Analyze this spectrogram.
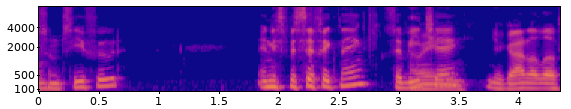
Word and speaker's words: ceviche: Ceviche?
